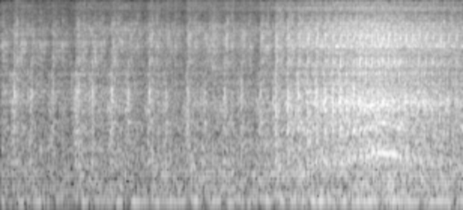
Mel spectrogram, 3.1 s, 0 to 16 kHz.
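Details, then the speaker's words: Honda Shine BS3 single after timing chain tensioner pressure increased, following a light chain noise despite a recently replaced chain: runs steadily with a light, even patter and no chain rattle at high or low revs; normal running. "এখন আওয়াজ তাহলে আপনারা শুনতে পারলেন, যে দেখলেন high স্পিডেও কিন্তু আওয়াজ নেই এবং স্লো টিউনিংয়েও আওয়াজ নেই।"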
